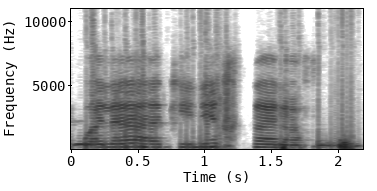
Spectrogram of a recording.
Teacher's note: Kha tu isti'la tapi dia tidak itbaq. Bermakna dia terangkat juga pangkal lidah, tapi adakah dia terangkat tengah lidah? Tidak.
